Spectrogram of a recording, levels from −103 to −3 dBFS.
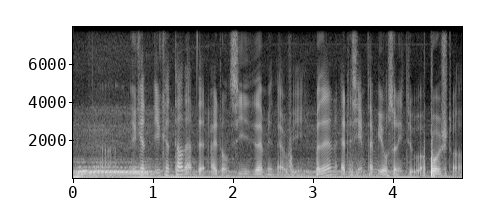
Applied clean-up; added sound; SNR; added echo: none; Vehicle; -1 dB; none.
